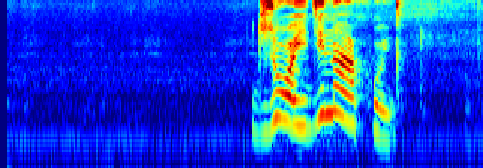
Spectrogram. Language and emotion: Russian, angry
